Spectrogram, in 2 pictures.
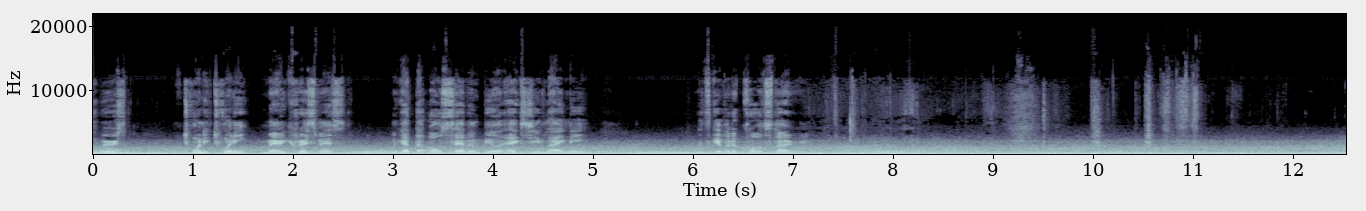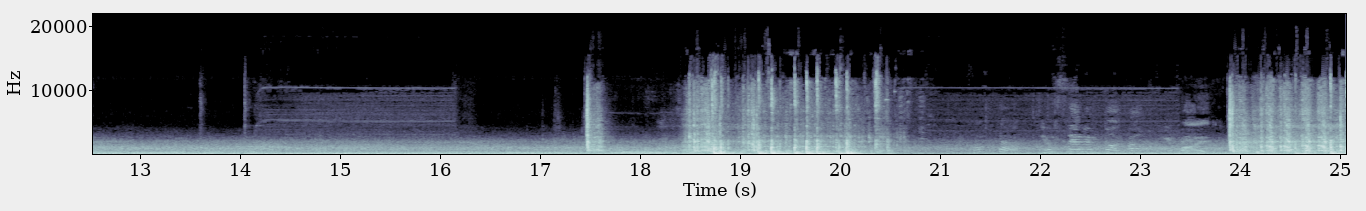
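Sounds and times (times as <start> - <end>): motorcycle engine idling and revving: 17.4 - 20.9, 23.9 - 25.0.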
